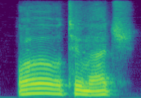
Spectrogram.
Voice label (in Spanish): Voice Acting es M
